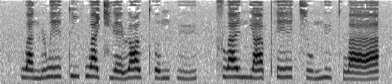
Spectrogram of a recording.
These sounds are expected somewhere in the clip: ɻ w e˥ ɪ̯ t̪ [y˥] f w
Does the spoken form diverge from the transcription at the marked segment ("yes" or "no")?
yes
